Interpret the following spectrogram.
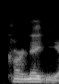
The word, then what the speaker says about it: Carnegie: heroes in life is Andrew Carnegie pronounced that way Carnegie as the Scottish would he was one of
